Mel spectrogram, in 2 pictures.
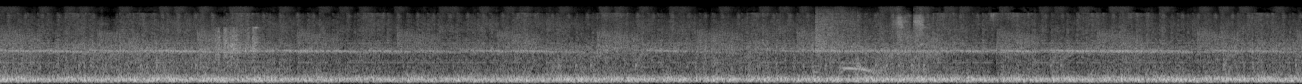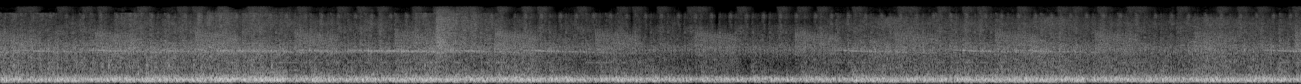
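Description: A gun fires rapidly without pause.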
